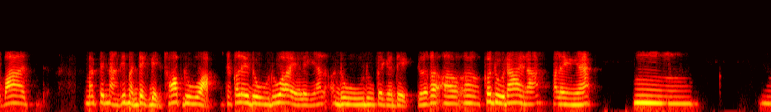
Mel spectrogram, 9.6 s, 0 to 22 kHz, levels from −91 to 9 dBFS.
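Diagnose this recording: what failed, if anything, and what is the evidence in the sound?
At the codec stage, the whole recording carries the buzzy, gravelly roughness of the GSM full-rate codec, with nothing above 4 kHz, which fits 13 kbps. Pulse-driven vocal-tract modelling causes it. Plain band-limiting would dull the sound without adding this rasp.

At the network stage, lost GSM frames from 2.58 to 2.63 s leave one 20 ms frame replaced by the previous frame's settings, which sounds like a brief metallic ring. A dropout would give silence or a click instead.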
